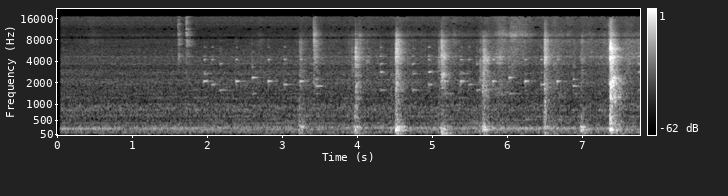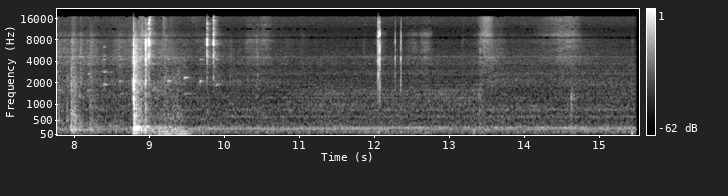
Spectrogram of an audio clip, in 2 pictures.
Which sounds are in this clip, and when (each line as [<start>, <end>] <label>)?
[1.94, 10.02] phone ringing
[3.22, 7.98] footsteps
